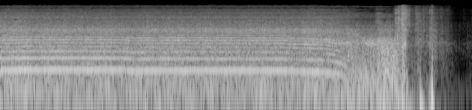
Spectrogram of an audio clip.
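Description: Wind rushes past a model plane.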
